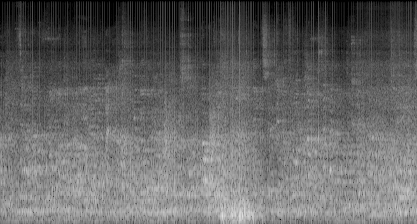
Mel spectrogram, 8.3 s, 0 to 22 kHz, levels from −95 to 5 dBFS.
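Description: Buffer tearing runs through the whole of this everyday-sound recording, heard as a steady robotic rattle at about 21.5 Hz, a repeat rate that fits a 2048-sample buffer. The software filling the ring buffer and the hardware draining it have drifted out of step, so their positions cross within every period. About a fifth of each buffer therefore replays audio from roughly 150 ms earlier, with abrupt joins at both edges, and the rattle rides on the sound itself.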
